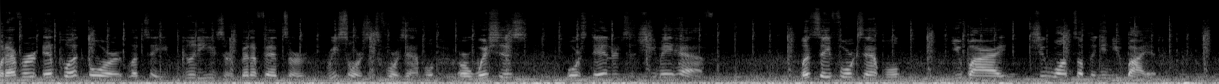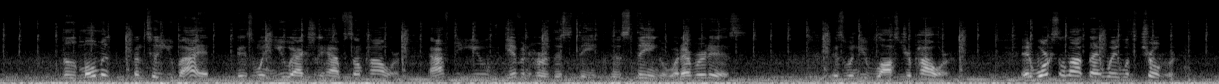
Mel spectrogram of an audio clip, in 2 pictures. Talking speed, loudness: 175 wpm, -26 LUFS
